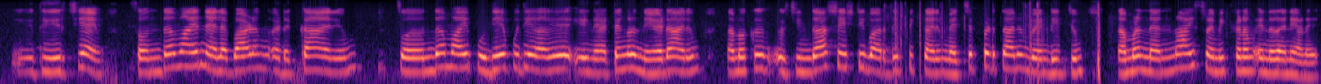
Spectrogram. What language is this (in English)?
Malayalam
